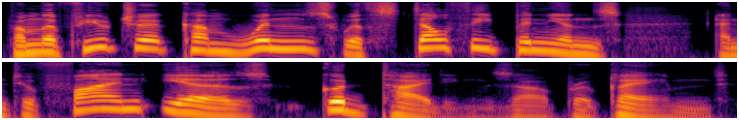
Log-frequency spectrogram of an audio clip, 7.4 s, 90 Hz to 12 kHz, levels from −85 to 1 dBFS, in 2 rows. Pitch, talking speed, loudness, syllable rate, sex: 140 Hz, 130 wpm, -20 LUFS, 3.7 syllables/s, male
